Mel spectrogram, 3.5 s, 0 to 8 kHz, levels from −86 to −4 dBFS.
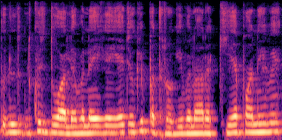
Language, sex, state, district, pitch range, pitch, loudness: Hindi, male, Uttar Pradesh, Saharanpur, 155-175 Hz, 165 Hz, -14 LUFS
